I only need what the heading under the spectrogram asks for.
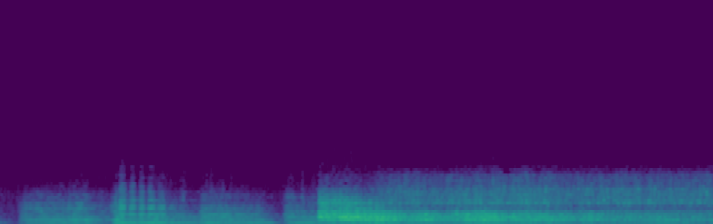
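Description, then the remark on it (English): A few loud, low brassy blasts give way to a sudden, steady roar of wind and heavy rain from a quick, windy, wet thunderstorm coming up out of the Gulf, continuing to the end, with a low horn-like tone returning briefly. “Old Mother Nature suddenly stepped in and gave us a hand with one of the quickest, windiest, wettest thunderstorms that ever came up out of the Gulf.”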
